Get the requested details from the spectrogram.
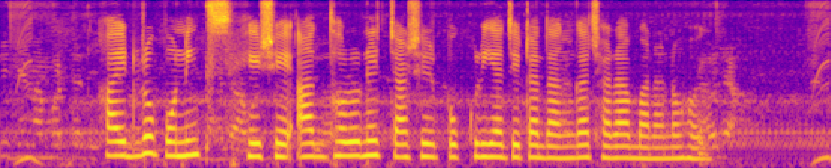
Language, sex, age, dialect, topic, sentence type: Bengali, female, 18-24, Rajbangshi, agriculture, statement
